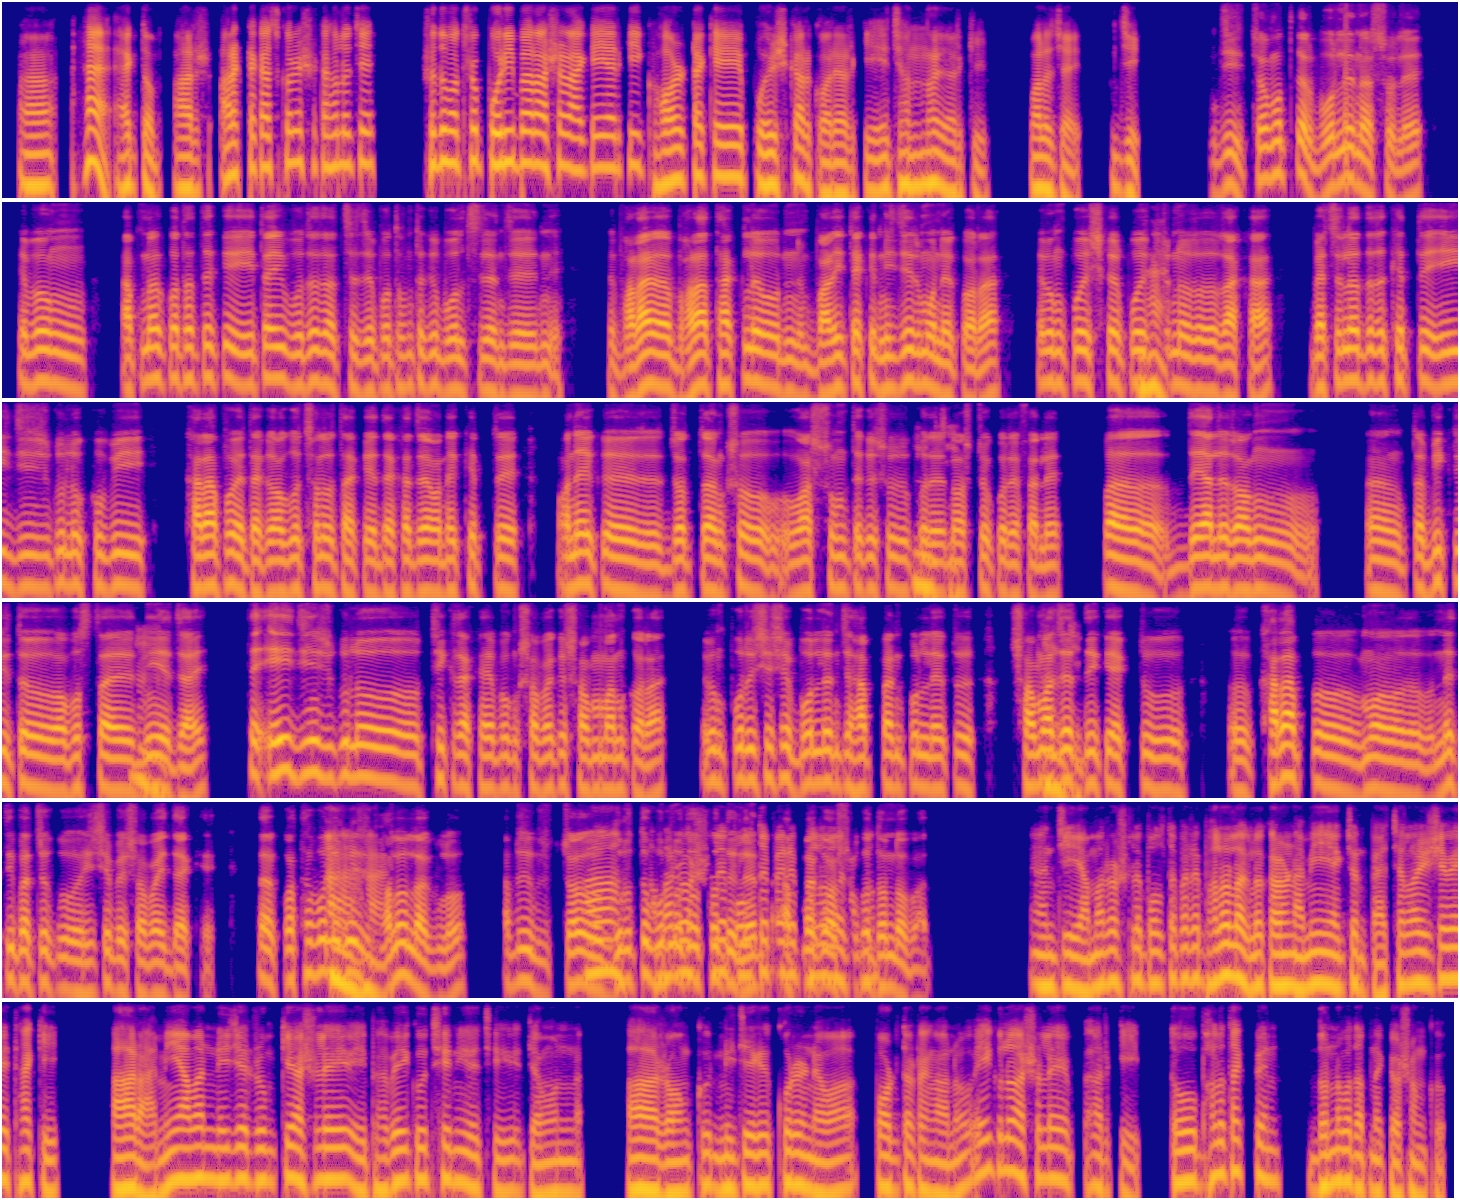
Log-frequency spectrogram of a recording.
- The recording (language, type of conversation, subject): Bengali, podcast, ভাড়াটে বাসায় থাকা অবস্থায় কীভাবে ঘরে নিজের ছোঁয়া বজায় রাখবেন?
- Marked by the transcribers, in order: laughing while speaking: "এজন্যই আরকি"; tapping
